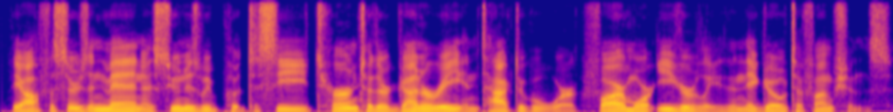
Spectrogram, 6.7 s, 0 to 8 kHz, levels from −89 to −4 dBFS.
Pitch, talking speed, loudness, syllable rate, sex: 130 Hz, 235 wpm, -18 LUFS, 5.4 syllables/s, male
